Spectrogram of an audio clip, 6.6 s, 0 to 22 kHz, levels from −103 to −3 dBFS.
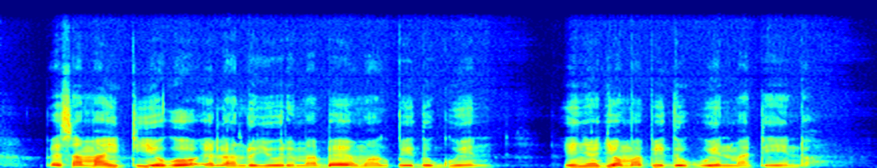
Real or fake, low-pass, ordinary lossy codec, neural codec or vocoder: real; 19.8 kHz; none; none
